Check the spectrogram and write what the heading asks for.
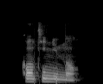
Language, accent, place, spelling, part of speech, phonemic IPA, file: French, France, Lyon, continument, adverb, /kɔ̃.ti.ny.mɑ̃/, LL-Q150 (fra)-continument.wav
- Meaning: post-1990 spelling of continûment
